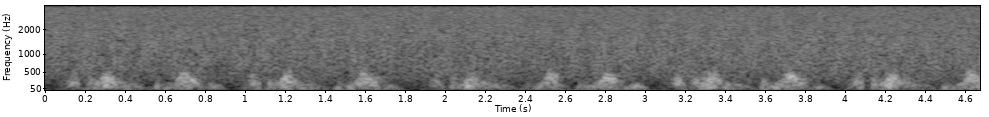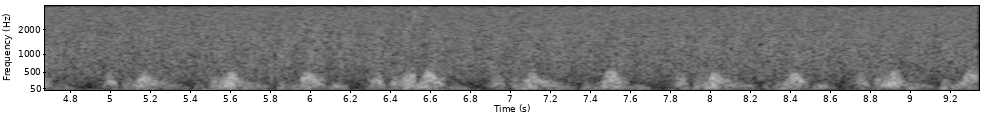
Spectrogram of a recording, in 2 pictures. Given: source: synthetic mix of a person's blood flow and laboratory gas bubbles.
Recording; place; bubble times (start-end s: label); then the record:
Doppler ultrasound of blood flow; precordium
no bubbles
From the record:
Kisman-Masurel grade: 000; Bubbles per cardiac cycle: 0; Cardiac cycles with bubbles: 0%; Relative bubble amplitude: no bubbles discernible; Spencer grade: 0 (complete lack of bubble signals)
